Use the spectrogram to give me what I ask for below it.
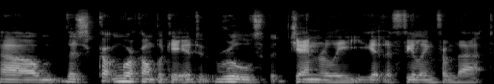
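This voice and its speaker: Recorded very cleanly against a silent background, a man with a medium pitch and a bright, sharp tone speaks at a moderate pace with fairly even intonation and big swings in loudness. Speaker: educational YouTuber. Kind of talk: tutorial. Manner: casual, with frequent fillers.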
